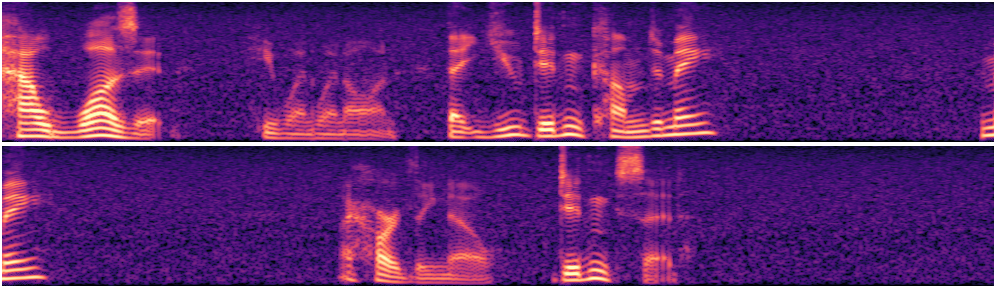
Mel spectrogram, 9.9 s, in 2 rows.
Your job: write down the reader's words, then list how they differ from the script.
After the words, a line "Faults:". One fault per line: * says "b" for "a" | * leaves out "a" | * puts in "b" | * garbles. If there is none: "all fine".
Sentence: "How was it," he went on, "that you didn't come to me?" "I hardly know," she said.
"How was it," he went went on, "that you didn't come to me me?" "I hardly know," didn't said.
Faults:
* puts in "went"
* puts in "me"
* says "didn't" for "she"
